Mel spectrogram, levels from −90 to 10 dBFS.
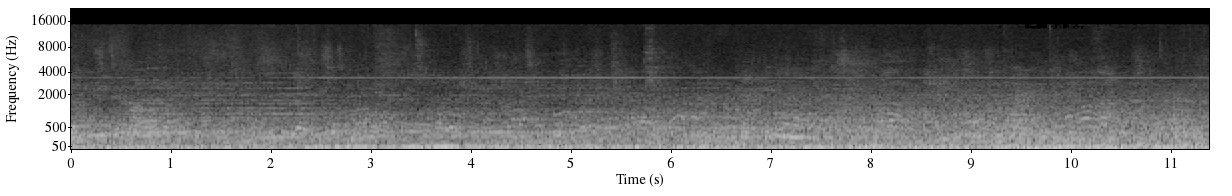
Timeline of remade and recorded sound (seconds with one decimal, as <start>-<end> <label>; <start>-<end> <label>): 0.0-11.4 recorded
